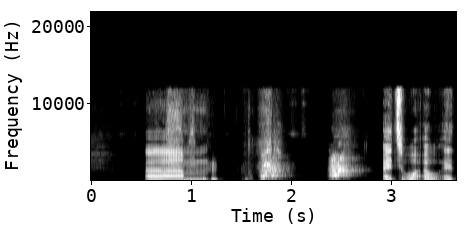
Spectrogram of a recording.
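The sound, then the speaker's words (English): Dogs playing with each other bark in a quick, lively run of about five yaps and woofs with short gaps between them, loud, with no talking over them. “My dogs are now playing with each other too, and the dishes are being put away, so I apologize if any of that's getting picked up here.”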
